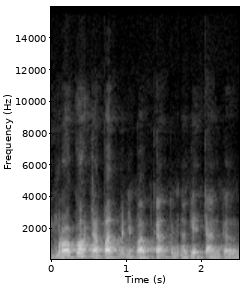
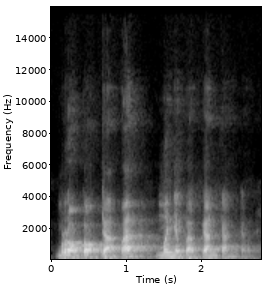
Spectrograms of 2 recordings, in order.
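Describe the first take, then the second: First: It is read straight through without a break. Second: There is a break after 'merokok dapat'.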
